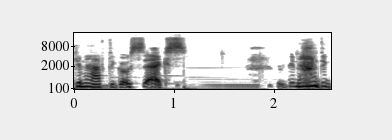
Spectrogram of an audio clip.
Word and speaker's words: CEX: Yeah, it's called CEX and it's it is pronounced as sex technically in their ads and stuff.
